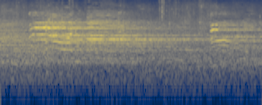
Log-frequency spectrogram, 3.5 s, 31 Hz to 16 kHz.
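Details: Juvenile beluga group at Port of Nagoya Public Aquarium on 5 November 2017, at play during a pool transfer: a drawn-out, steady, many-harmonic whistle lasting about two seconds, then a shorter rising squeal, with indoor room echo.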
